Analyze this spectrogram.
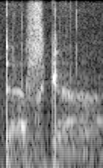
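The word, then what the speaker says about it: ですか: O Genki desu ka? Just how are you, or are you well? Just basically, it's a way of asking somebody. O Genki desu ka? Again, not pronouncing the U. Desu ka?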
